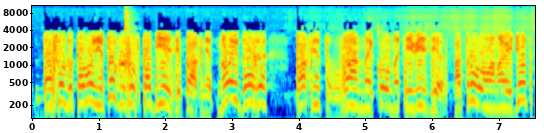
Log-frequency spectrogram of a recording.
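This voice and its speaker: A man's voice: high-pitched, normal speed, a bit bright, slight background noise. A man calling in to a radio show over a phone line, asking polite but insistent questions about problems at home. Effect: heard over a phone line into the studio.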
